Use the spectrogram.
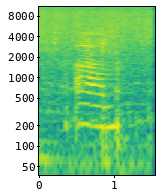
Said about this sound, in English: And you guys are gonna hear the rain. You get the natural rain in the background. It is pouring down here in Florida.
